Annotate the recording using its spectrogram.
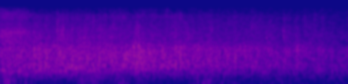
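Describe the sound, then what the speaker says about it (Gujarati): Steady applause from an audience fills a programme hall for a doctor, a dense wash of many hands clapping that stays fairly even and faint in level throughout. "એટલે ડોક્ટરને તાળીઓથી વધાવો,"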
